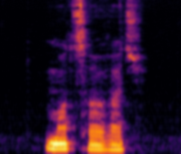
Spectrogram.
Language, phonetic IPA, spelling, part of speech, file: Polish, [mɔˈt͡sɔvat͡ɕ], mocować, verb, LL-Q809 (pol)-mocować.wav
